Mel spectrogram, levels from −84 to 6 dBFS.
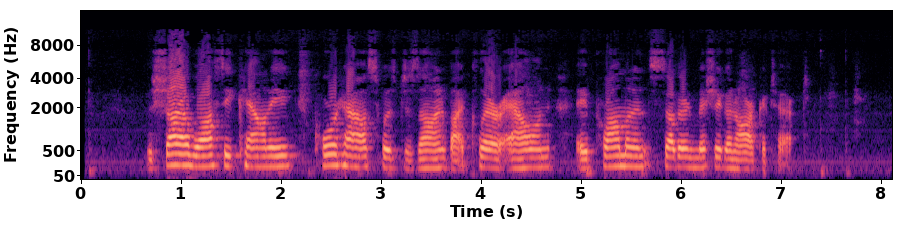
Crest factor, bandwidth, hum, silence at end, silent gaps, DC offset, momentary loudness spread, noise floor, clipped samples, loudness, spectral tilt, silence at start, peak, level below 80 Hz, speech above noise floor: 14 dB; 11 kHz; none; 0.7 s; none; under 0.1%; 11 LU; -47 dBFS; under 0.1%; -13 LUFS; -6 dB/octave; 0.65 s; 0 dBFS; -54 dBFS; 34 dB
